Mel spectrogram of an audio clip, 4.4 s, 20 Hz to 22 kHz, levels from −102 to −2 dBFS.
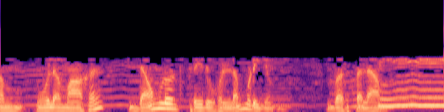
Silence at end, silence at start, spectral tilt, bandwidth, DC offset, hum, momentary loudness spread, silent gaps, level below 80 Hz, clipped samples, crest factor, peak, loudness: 0 s; 0 s; -17 dB/octave; 2.7 kHz; under 0.1%; none; 9 LU; none; -42 dBFS; under 0.1%; 16 dB; 0 dBFS; -17 LUFS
